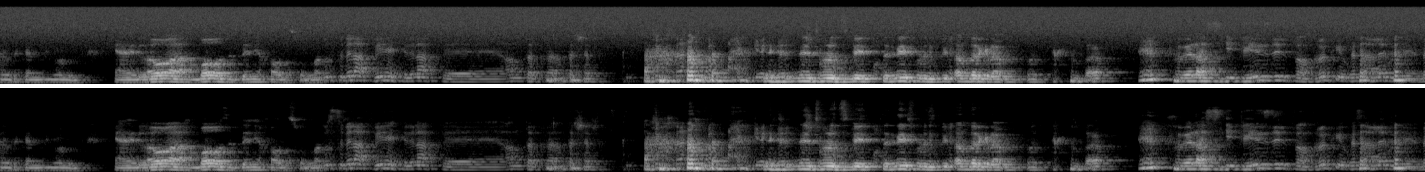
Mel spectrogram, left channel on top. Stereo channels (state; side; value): noise; left; hiss, 8 dB below the sound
